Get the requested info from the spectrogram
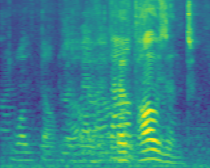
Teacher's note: Stress on the 1,000.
